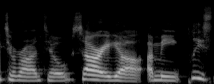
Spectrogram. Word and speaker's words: Toronto: I keep saying Toronto, but it's Toronto. How do y'all say it? Where are my beautiful Canadians? Is it Toronto or Toronto? Toronto. I say Toronto.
